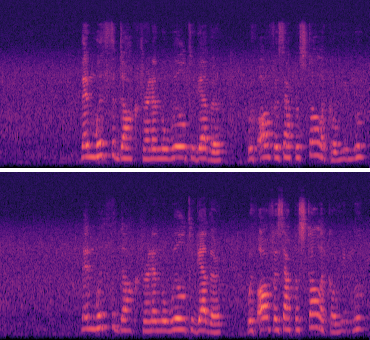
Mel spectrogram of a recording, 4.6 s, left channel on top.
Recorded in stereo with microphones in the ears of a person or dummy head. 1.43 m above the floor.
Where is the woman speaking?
45° left (ahead or behind), 0.7 m; by 4.5 s 65° right (ahead or behind), 1.4 m.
